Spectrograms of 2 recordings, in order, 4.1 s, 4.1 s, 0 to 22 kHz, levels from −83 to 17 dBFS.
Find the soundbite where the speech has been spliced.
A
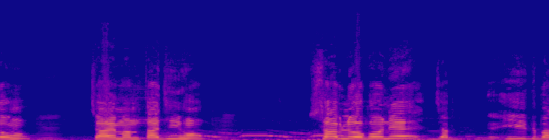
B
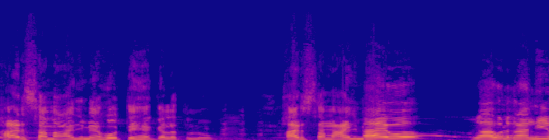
B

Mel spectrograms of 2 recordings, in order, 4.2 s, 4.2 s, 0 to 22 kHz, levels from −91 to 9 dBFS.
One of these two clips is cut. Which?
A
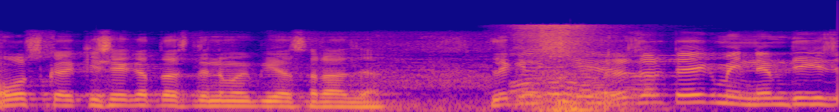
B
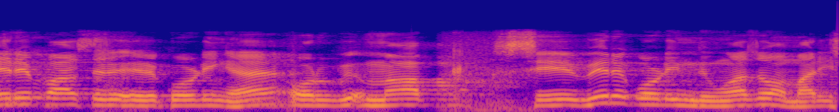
A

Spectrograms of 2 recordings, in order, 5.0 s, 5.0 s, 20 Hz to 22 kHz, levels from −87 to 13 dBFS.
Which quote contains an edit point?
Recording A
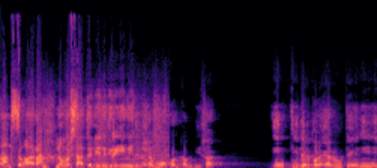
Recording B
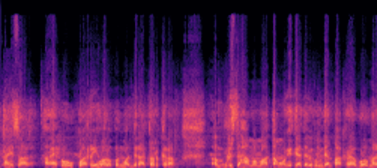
A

